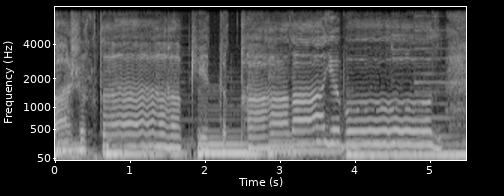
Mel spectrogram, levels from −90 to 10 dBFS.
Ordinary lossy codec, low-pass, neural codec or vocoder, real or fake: none; 7.2 kHz; vocoder, 44.1 kHz, 128 mel bands every 256 samples, BigVGAN v2; fake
